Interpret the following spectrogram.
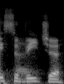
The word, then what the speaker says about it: ceviche: You just say ceviche. Ceviche. Like whatever. Like you're just pronouncing it the way it looks.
